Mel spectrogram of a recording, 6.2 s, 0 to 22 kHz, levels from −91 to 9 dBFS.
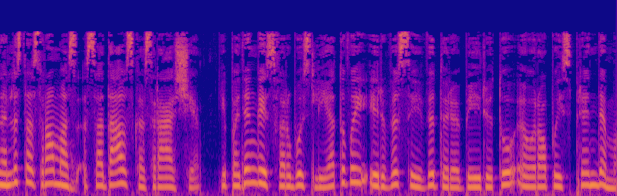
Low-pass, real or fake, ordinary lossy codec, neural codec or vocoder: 19.8 kHz; real; MP3, 48 kbps; none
